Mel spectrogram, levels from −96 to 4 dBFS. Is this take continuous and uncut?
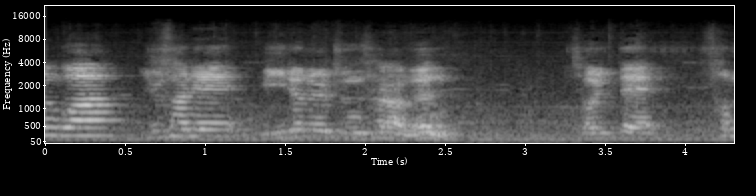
yes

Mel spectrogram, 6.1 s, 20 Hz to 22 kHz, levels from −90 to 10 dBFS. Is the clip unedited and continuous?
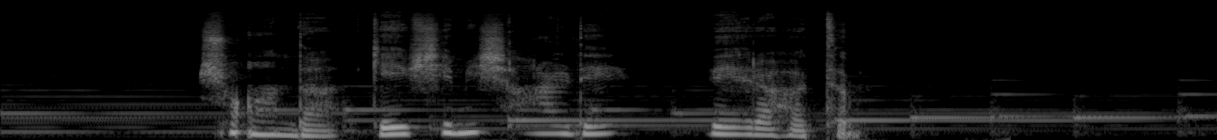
no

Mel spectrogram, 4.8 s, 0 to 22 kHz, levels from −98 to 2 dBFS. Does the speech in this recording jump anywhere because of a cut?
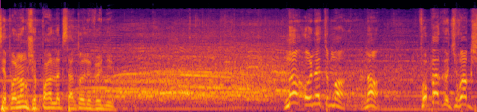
no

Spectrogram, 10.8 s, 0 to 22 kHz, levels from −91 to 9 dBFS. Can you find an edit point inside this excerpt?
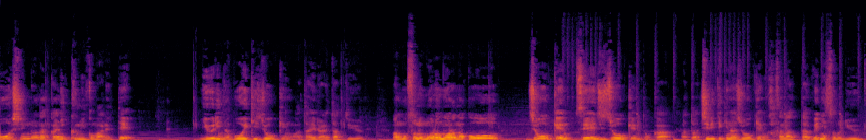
no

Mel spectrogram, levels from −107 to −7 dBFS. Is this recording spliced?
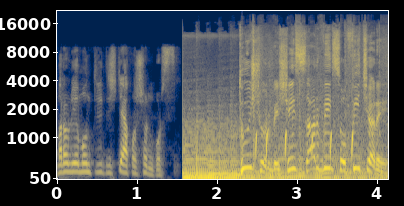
yes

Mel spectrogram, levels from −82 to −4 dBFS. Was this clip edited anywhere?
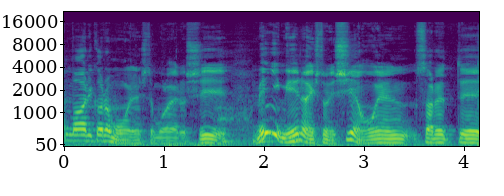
yes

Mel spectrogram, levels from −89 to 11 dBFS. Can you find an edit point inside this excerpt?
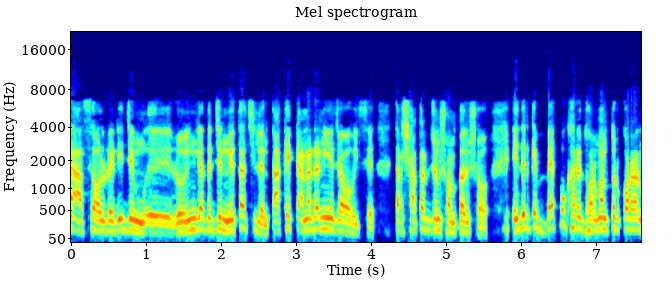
no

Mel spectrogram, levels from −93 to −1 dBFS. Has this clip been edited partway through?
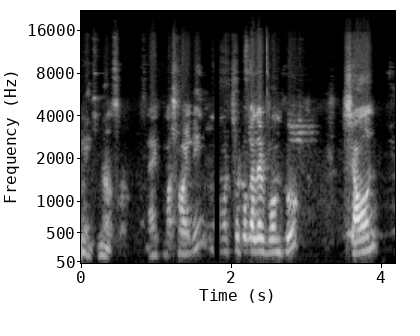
yes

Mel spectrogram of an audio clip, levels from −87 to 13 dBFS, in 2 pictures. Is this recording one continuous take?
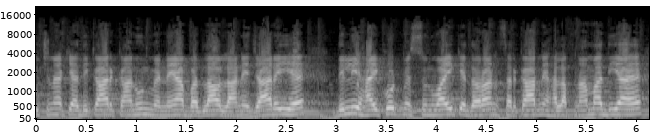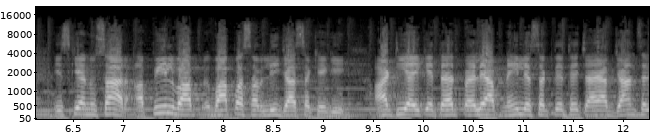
no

